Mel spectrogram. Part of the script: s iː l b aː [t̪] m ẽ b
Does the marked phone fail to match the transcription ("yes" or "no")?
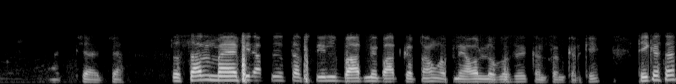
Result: yes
